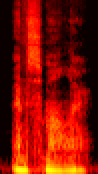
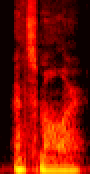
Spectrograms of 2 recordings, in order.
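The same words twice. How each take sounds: The two takes are said the same way.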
